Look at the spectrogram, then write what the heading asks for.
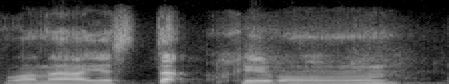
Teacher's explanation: حمزہ ساکن جھٹکا دے کے پڑھیں گے اور آ کو موٹا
